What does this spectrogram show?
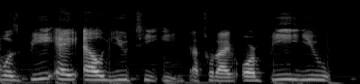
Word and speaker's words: balut: I did bailout once. Not a fan. Bailout? Balut. Oh, balut. That's not how it's spelled.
